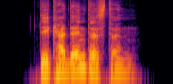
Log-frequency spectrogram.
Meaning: 1. superlative degree of dekadent 2. inflection of dekadent: strong genitive masculine/neuter singular superlative degree
- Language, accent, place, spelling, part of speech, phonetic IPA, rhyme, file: German, Germany, Berlin, dekadentesten, adjective, [dekaˈdɛntəstn̩], -ɛntəstn̩, De-dekadentesten.ogg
